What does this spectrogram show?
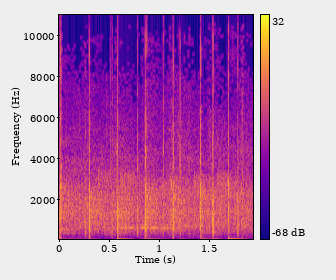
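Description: An audience applauds steadily for the technical crew of a broadcast, a dense wash of clapping with sharper individual claps popping out every fraction of a second, sustained at a moderate level with no voices.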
